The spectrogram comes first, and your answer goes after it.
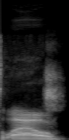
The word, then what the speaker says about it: Lowe: So is that some of you pronounce low, some of you pronounce low? Which one's that? Brandon is Lau. Yeah, Josh is Josh and Nate are low. Brandon Lau.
